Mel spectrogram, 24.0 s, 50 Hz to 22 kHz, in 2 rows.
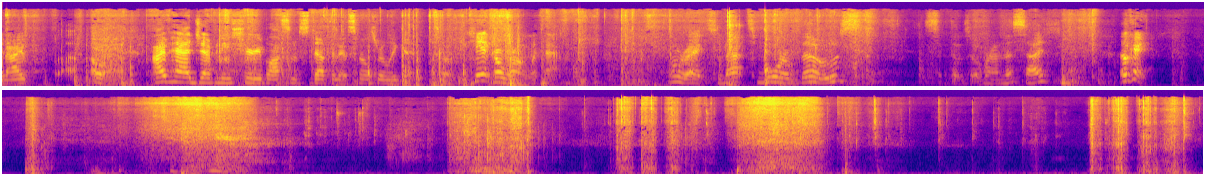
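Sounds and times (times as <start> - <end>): knife slitting packing tape: 18.1 - 20.3, 22.8 - 24.0.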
